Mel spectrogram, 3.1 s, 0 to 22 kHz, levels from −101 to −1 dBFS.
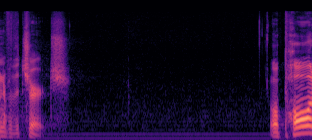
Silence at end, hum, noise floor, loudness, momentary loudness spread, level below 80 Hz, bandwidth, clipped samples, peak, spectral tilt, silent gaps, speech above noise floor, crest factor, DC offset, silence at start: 0 s; none; -77 dBFS; -35 LUFS; 16 LU; -82 dBFS; 16 kHz; under 0.1%; -16 dBFS; -2.5 dB/octave; none; 46 dB; 20 dB; under 0.1%; 0 s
